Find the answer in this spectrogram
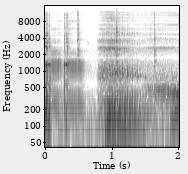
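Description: Cartoon character snoring in bed, one long low snore about a second in, after a few short clicks.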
